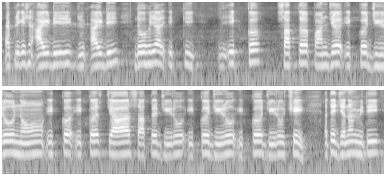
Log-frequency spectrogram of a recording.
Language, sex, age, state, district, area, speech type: Punjabi, female, 60+, Punjab, Bathinda, urban, read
